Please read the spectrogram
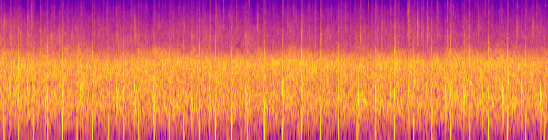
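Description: Congregation applauding, a steady mass of many hands clapping without a break.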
